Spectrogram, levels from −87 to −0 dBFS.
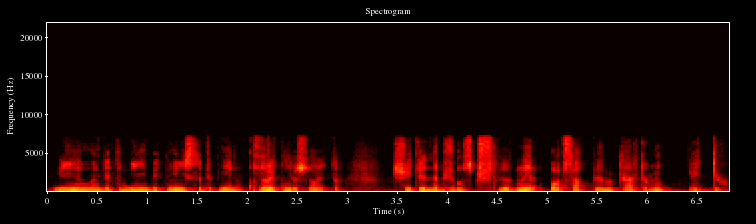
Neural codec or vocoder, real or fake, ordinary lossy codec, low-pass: codec, 16 kHz, 1 kbps, FunCodec, trained on Chinese and English, 50 frames a second; fake; none; 7.2 kHz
